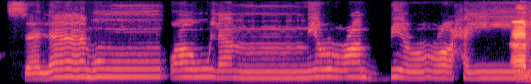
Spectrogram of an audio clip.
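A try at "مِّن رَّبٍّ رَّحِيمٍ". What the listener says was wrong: Bir ni jangan lama, nanti dia macam bunyi berdengung pula. Mir rabbir. Mir rabbir rahim. Kalau kita tak perhati dia akan mir rabbir. Kalau lama tu dia akan jadi seolah-olah ada kedengungan kat situ.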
